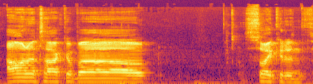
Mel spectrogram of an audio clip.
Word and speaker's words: Suikoden: I guess in Japanese you would pronounce it Suikoden.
